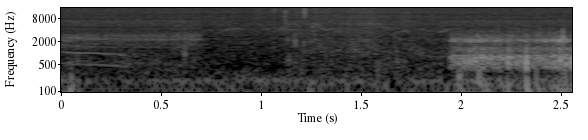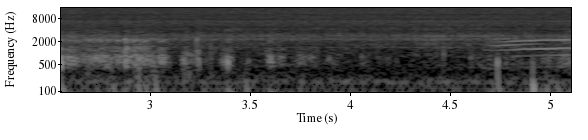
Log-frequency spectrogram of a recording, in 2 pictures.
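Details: Big black outdoor community cat calls with evident pleasure when approached. Brief meows open and close the clip, with a noisy scuffle and low rumbling between them.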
